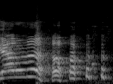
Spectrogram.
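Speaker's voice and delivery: very high, slow, helpless "I don't know"; slow high-pitched shrug of a reply; clueless squeak. Retold or imitated. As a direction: play him baffled and meek.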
